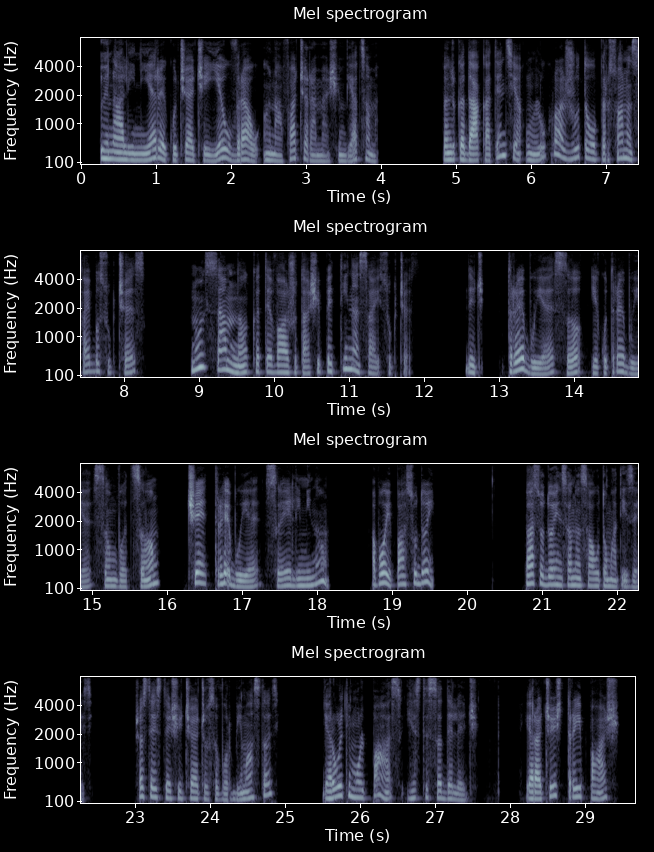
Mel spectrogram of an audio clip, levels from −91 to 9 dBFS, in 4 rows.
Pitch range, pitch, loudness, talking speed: 150-195 Hz, 165 Hz, -34 LUFS, 160 wpm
